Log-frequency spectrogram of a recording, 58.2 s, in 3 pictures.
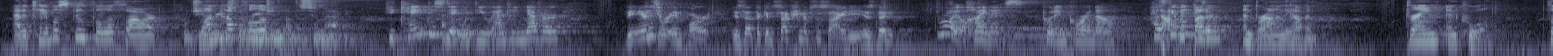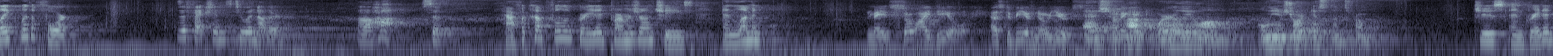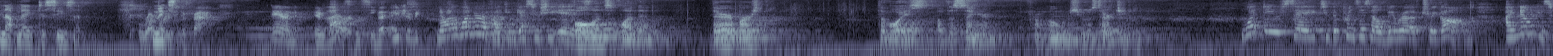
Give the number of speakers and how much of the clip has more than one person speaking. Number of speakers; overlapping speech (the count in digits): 4, about 13%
